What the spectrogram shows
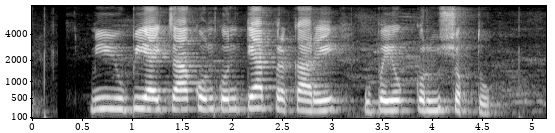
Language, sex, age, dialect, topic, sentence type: Marathi, female, 25-30, Standard Marathi, banking, question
